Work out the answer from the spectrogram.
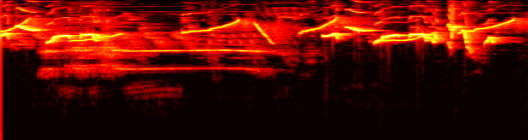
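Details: Morning, relaxed ngeplong song from an oriental magpie-robin: bright whistled phrases sweeping up then sharply down, a long steady low tone underneath the first half, a pause, then more loud rising and falling whistles.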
